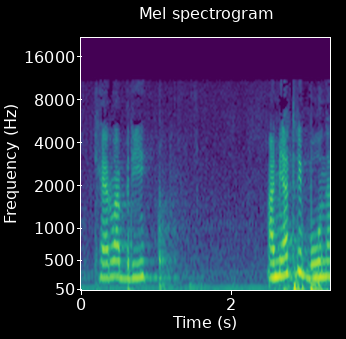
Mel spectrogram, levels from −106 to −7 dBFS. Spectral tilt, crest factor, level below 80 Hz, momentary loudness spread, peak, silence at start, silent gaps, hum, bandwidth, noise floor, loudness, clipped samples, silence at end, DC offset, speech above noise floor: -8.5 dB/octave; 16 dB; -34 dBFS; 15 LU; -8 dBFS; 0.25 s; none; none; 5.6 kHz; -54 dBFS; -24 LUFS; under 0.1%; 0 s; under 0.1%; 32 dB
